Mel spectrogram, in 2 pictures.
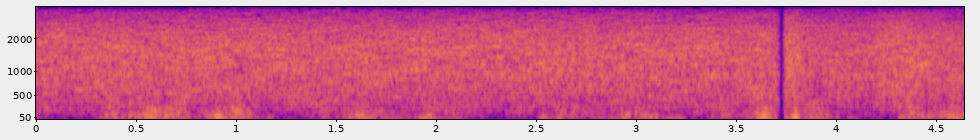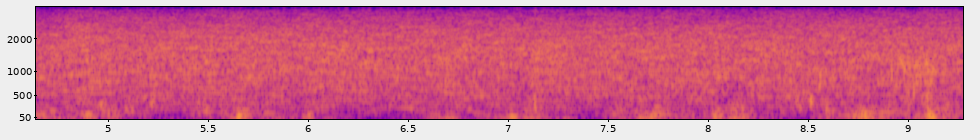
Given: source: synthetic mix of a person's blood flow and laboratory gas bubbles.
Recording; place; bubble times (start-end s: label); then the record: Doppler ultrasound of blood flow; precordium
5.04-5.25 s: bubbles
7.08-7.18 s: bubbles
8.35-8.63 s: bubbles
8.88-9.18 s: bubbles
From the record:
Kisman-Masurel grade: 122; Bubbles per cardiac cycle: 1 to 2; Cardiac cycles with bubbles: 10 to 50%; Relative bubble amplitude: moderate (0.250 to 0.450); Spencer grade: 2 (many but less than half of the cardiac periods contain bubble signals, singularly or in groups); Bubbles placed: anywhere in the cardiac cycle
